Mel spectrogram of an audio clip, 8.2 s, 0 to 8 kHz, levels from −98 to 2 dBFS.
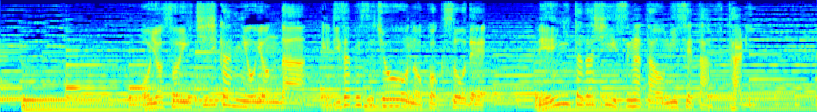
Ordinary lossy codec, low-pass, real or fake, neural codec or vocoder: none; 7.2 kHz; real; none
